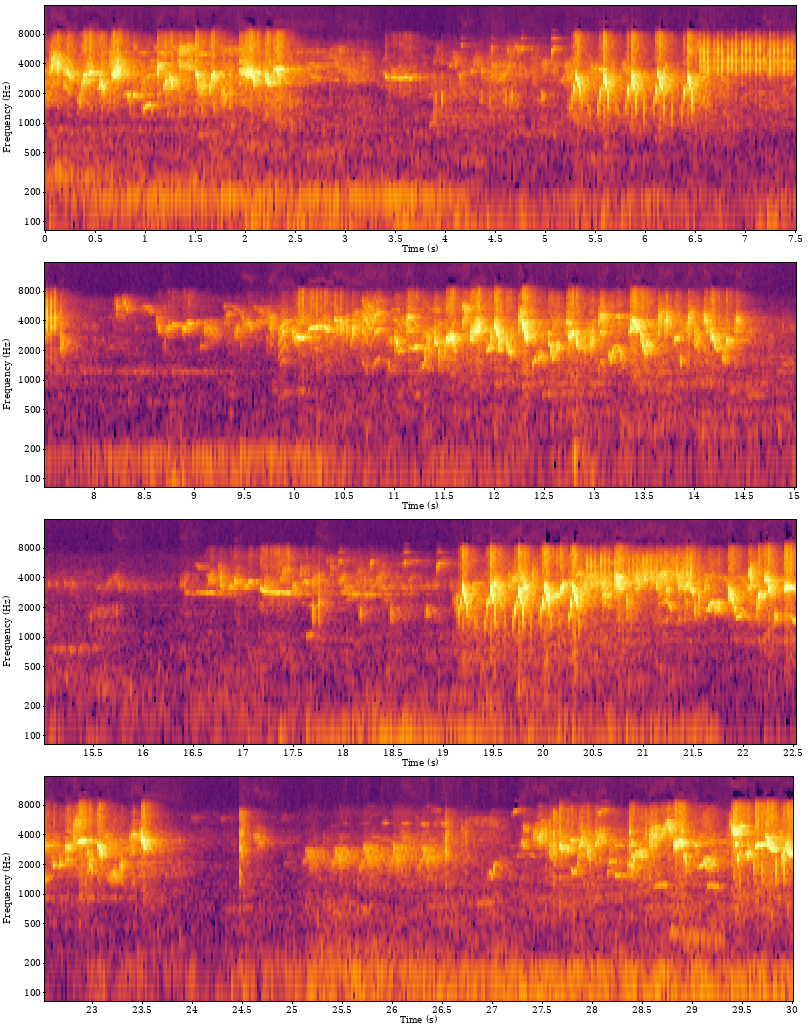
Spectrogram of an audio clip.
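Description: Songbirds singing in varied phrases of chirps and fast trills, each a few seconds long, broken by short pauses.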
